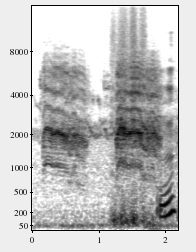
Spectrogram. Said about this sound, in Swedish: där var måsan, ja, precis.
